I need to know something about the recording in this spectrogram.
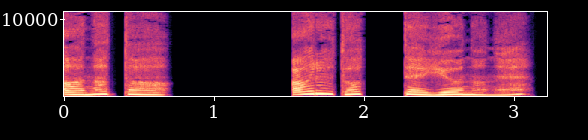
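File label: Voice story, japanese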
